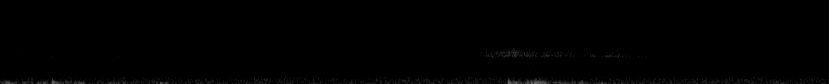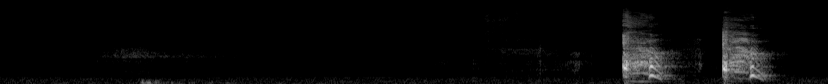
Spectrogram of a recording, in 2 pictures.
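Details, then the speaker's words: Voluntary cough: quiet deep breaths in and out, then two loud deliberate coughs, part of an hourly five-deep-breaths-and-two-coughs lung exercise, possibly done lying on the tummy. "that was an example of the five breaths in and out deeply and the two coughs"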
